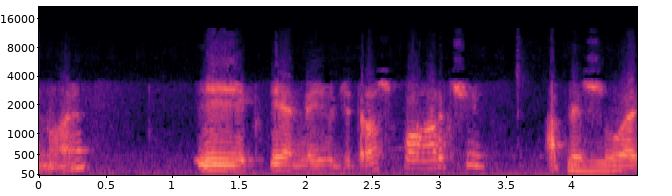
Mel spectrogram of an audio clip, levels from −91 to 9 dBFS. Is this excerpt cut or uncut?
uncut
